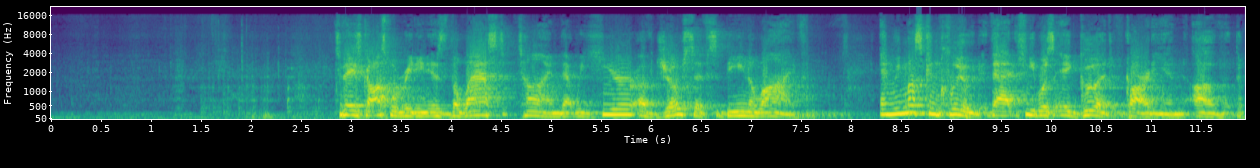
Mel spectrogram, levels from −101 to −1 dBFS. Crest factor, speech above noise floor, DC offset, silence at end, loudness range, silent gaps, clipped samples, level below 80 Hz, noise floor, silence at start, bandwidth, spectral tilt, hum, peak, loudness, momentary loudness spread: 10 dB; 33 dB; under 0.1%; 0 s; 4 LU; none; under 0.1%; -38 dBFS; -41 dBFS; 2 s; 16.5 kHz; -6 dB/octave; none; 0 dBFS; -9 LUFS; 7 LU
